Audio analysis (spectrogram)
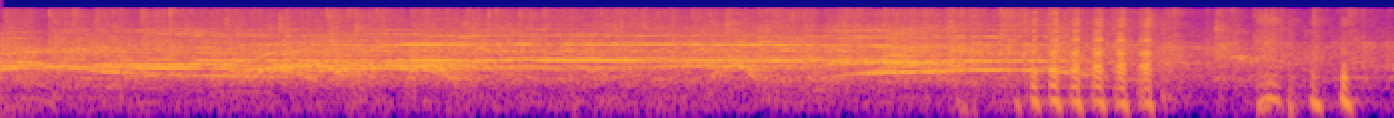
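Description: A live audience claps and cheers loudly for a guest musician being introduced, with whoops rising over steady applause, which thins toward the end into a handful of distinct, separate claps.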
